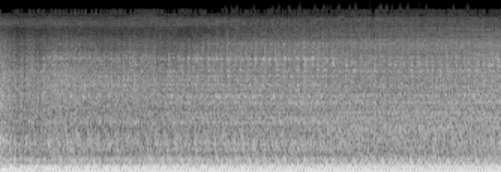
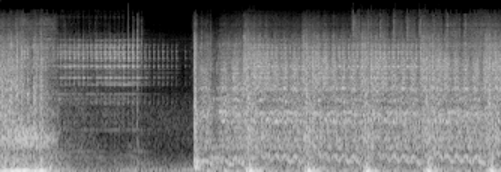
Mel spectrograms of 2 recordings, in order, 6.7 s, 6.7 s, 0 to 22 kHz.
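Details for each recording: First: 1990 Ford F250 junkyard build, 351 5.8 V8 with 3-inch exhaust and cat delete, started cold with a slight delay: deep, steady rumble settling into an even idle with no knocks or misses; normal idle. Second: 1990 Ford F250 junkyard build, 351 5.8L, cold morning: starter cranks engine with steady even rhythm but it never fires; no fuel pressure at the Schrader valve, so crank no start.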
